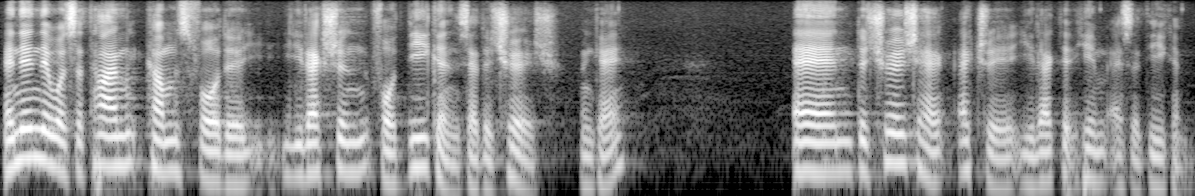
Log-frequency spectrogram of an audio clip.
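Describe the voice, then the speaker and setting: A man who is not a native English speaker preaching a sermon, talking in a halting way with many restarts and fillers and a habit of ending points with "okay?". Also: mid-range voice, animated, a little mellow.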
